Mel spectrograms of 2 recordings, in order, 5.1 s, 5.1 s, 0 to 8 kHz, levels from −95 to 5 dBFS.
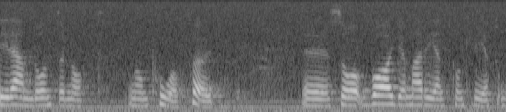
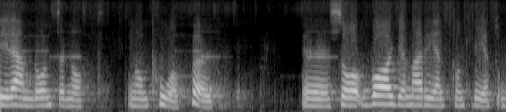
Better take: first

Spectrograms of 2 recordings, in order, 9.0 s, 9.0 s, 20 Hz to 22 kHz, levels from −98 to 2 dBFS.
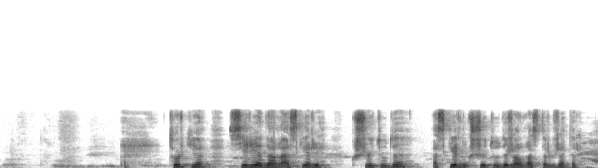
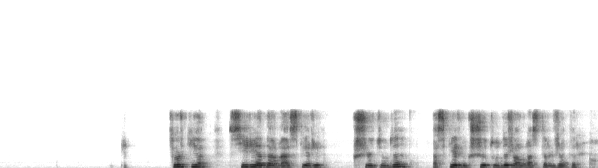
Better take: first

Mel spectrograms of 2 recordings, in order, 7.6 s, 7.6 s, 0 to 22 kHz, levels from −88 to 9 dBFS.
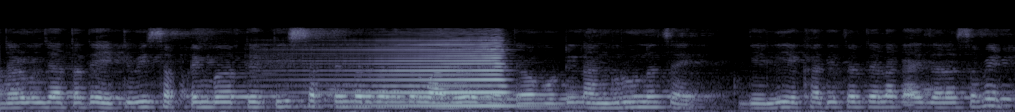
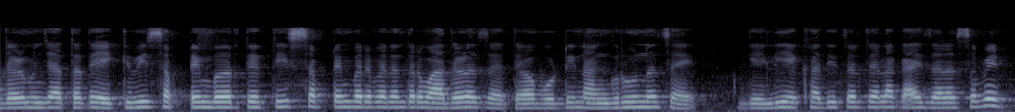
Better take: second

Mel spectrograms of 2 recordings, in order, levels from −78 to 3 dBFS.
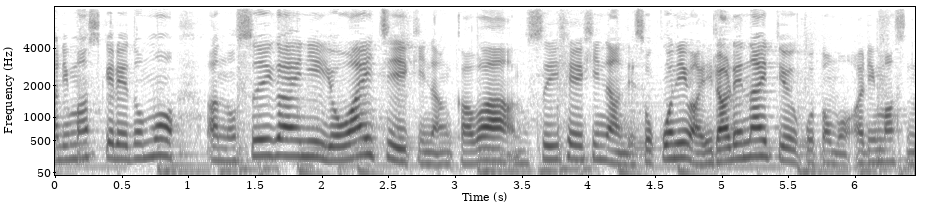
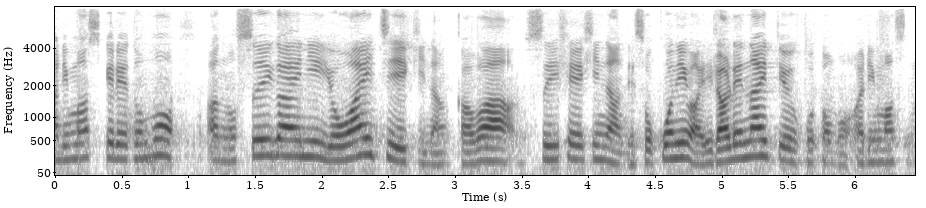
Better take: first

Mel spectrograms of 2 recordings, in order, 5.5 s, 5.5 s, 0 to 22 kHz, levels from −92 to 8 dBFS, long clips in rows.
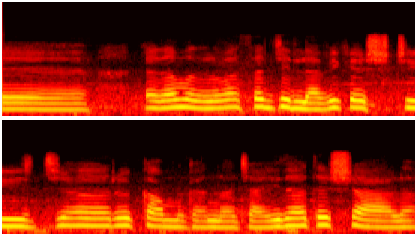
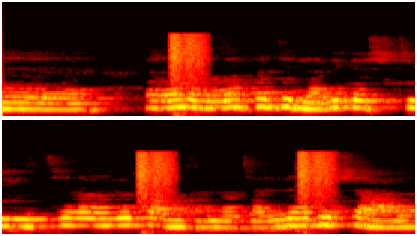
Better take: first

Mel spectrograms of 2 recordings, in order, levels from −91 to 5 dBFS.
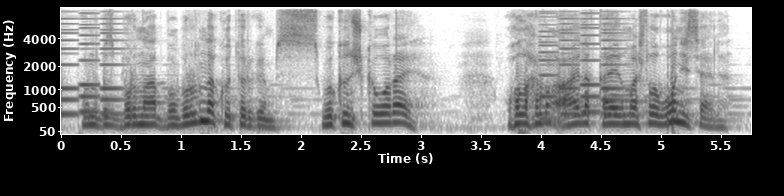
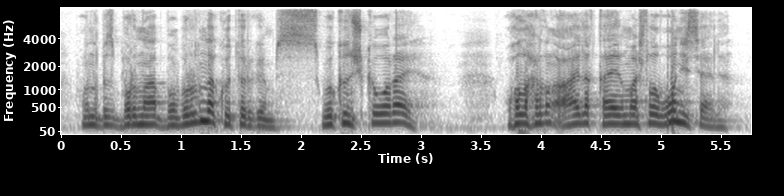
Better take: second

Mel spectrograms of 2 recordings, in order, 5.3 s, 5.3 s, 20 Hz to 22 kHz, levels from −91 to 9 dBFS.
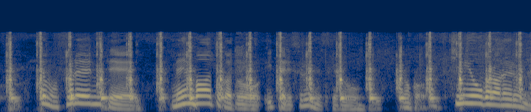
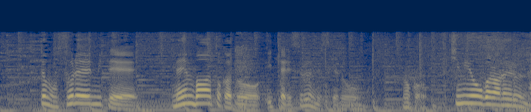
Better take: second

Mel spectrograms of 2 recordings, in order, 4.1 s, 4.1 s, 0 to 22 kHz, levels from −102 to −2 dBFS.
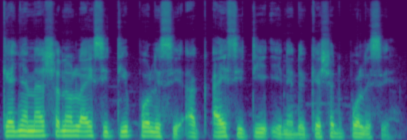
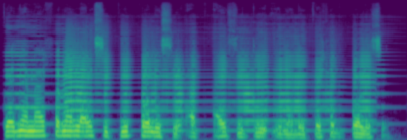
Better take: first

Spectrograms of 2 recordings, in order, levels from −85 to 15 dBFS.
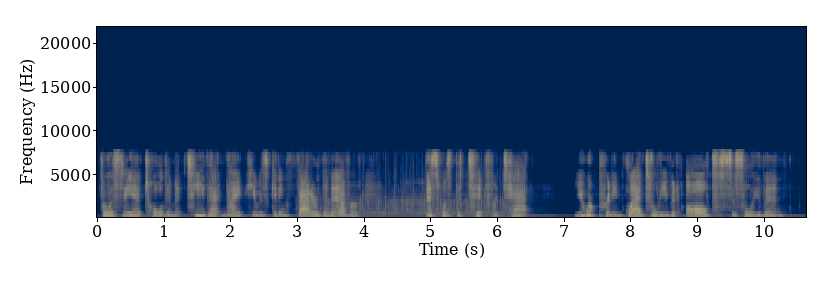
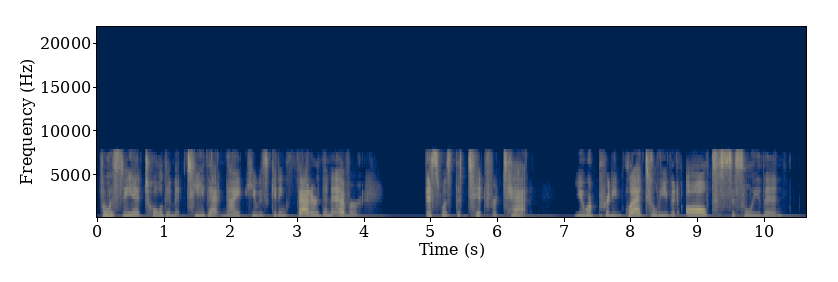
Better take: second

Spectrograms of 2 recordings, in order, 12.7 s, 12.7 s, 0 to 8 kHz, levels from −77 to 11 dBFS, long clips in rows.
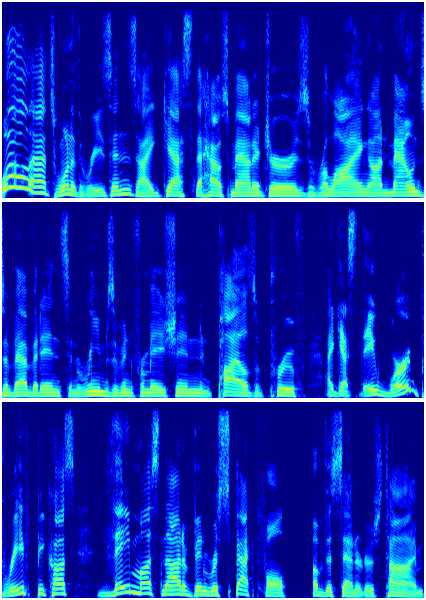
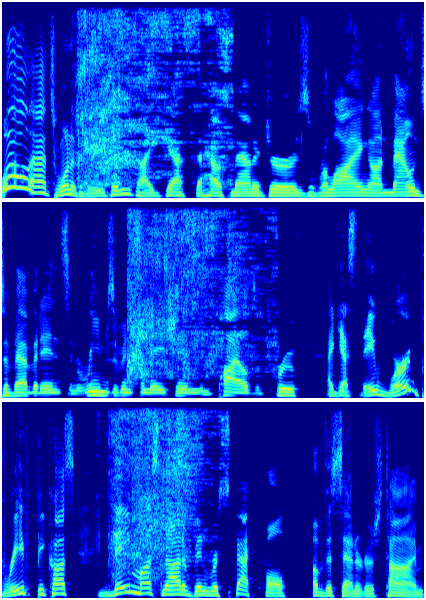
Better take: first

